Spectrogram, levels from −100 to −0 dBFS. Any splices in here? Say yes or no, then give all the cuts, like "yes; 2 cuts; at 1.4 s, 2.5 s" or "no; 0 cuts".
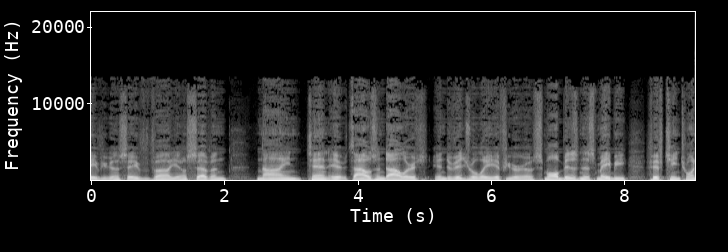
no; 0 cuts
